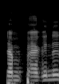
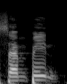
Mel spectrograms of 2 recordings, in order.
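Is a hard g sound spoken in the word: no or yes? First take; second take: yes; no. First: It is said with a hard g sound. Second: It is said with no g sound. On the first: The speaker calls it wrong. "चैंपेगने नहीं है ये" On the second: The speaker calls it right. "तय है ये सैंपेन"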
